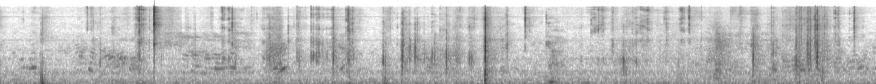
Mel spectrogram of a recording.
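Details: Shears cutting through a plaster cast on an arm broken playing rugby: irregular sharp snips and cracking plaster during cast removal.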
